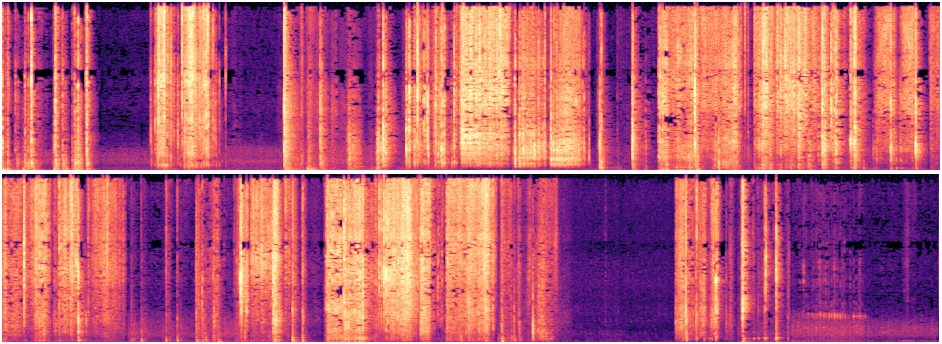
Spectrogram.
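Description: Close-up household handling sounds in quick succession: many sharp clicks and knocks as plastic bottles are set into a fridge-door shelf, rustling as cling film is pulled from its box, and liquid poured into a glass bottle near the end.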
